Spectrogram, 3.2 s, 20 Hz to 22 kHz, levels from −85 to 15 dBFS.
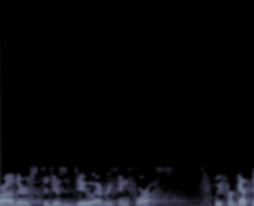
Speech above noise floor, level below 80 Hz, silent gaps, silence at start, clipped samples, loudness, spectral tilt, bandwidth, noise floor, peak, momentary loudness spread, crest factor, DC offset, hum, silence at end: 27 dB; -68 dBFS; none; 0 s; under 0.1%; -32 LUFS; -10 dB/octave; 4.4 kHz; -58 dBFS; -12 dBFS; 10 LU; 20 dB; under 0.1%; none; 0 s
